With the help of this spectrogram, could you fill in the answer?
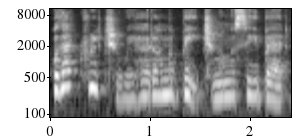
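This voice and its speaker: A woman's voice: medium pitch, lively intonation, a little fast, close to an everyday voice. A woman playing an incredulous young female companion in a 1970s audio drama, questioning in a dramatic way.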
